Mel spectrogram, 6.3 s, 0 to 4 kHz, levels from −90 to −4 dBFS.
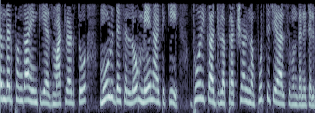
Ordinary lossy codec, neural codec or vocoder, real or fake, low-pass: none; none; real; 3.6 kHz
